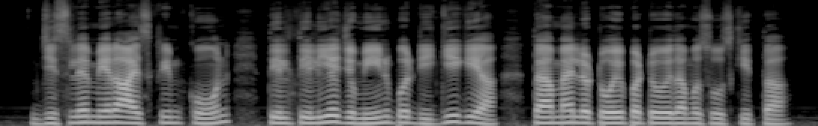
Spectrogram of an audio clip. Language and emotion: Dogri, sad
